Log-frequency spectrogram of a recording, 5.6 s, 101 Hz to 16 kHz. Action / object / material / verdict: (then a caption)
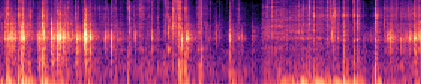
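scrape / bar of soap carved with a knife blade / soap / none. A utility knife blade scrapes and carves white shavings off a solid yellow polka-dot bar of dry soap held in the hand. Quick, irregular strokes make crisp, dry crackling and scratching with a bright edge, clustering around 1.8 kHz and dying away almost instantly. A denser, steadier stretch of scraping follows a brief pause.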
